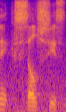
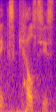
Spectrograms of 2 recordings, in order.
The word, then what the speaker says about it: Excelsis: It's In Excelsis Deo. So it's a hard K sound in the Latin.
